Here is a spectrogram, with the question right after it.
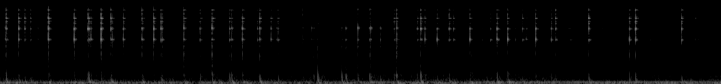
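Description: Painted fingernails tap and scratch a clear, medium-sized, hollow, empty glass bottle held in front of a truck's steering wheel. Rapid, bright clinking taps ring briefly at high pitches over a faint low rumble.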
